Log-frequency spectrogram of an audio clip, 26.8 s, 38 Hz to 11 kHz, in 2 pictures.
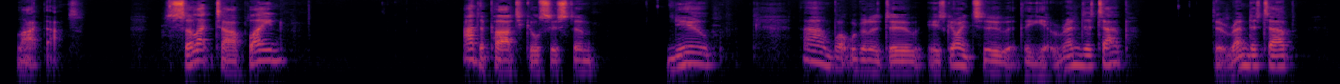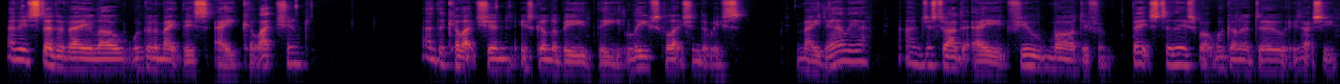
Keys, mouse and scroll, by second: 0.1-1.3 scroll up 4, 1.3 middle click, 1.9-2.9 drag, 4.8-5.9 drag, 6.7 click, 8.6-10.1 scroll up 3, 10.1 scroll up 1, 10.3-11.4 middle drag, 11.9 click, 12.5 middle click, 13.0 scroll, 14.5 click, 16.5 click, 17.4 click, 18.5-19.5 drag, 21.5 click, 22.4 scroll, 22.5 scroll, 22.6 scroll, 22.9 scroll, 23.1-24.6 scroll down 14, 24.6-26.8 scroll up 15.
